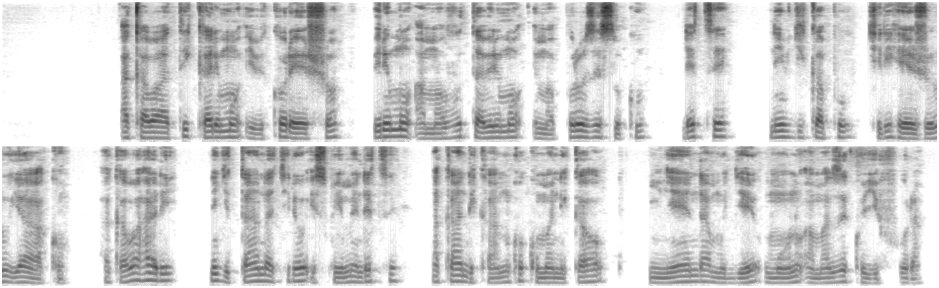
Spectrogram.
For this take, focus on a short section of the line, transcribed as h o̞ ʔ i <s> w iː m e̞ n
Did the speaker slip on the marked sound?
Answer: no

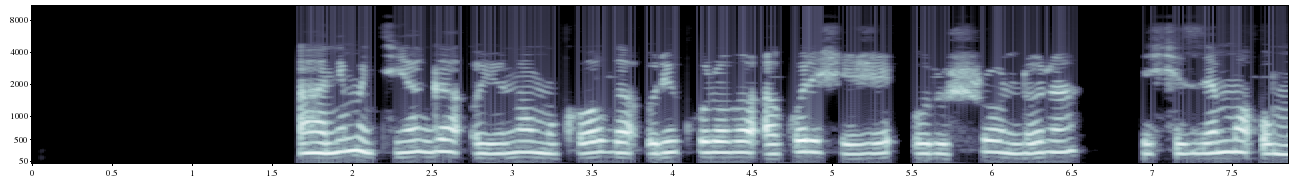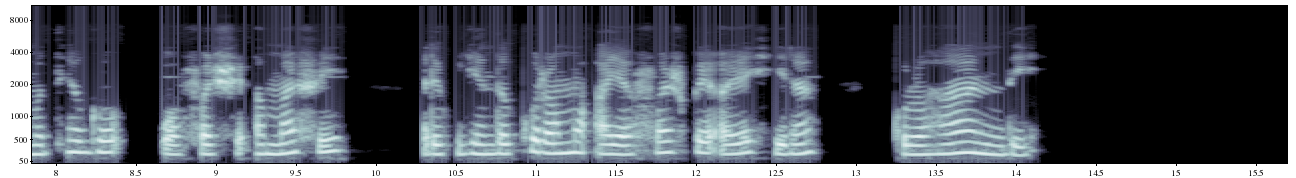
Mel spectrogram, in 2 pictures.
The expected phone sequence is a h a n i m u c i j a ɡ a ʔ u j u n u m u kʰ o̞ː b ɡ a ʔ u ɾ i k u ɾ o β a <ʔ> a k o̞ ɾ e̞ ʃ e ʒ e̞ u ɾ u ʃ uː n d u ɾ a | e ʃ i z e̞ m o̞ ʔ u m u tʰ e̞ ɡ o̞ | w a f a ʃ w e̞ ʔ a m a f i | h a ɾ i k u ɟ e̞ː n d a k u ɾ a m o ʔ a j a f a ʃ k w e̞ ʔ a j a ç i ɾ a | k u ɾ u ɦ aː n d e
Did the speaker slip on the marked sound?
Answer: no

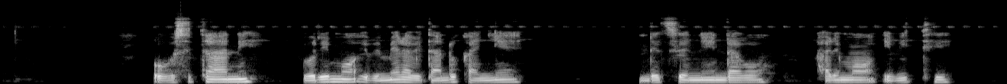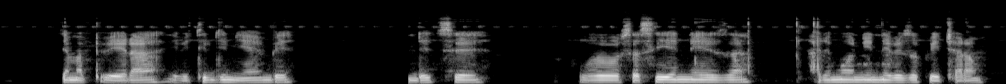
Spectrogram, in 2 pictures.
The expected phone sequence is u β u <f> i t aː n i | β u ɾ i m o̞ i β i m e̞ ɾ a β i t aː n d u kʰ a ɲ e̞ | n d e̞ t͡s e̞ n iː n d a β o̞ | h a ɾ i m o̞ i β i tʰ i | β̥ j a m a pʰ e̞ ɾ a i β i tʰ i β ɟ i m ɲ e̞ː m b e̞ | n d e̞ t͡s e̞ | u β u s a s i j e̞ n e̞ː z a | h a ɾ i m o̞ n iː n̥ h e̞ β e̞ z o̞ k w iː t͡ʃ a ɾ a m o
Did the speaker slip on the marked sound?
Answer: yes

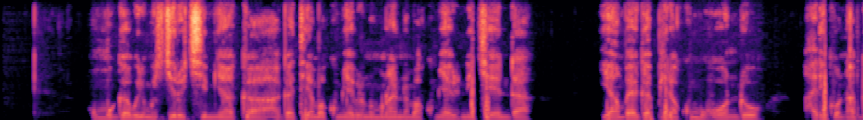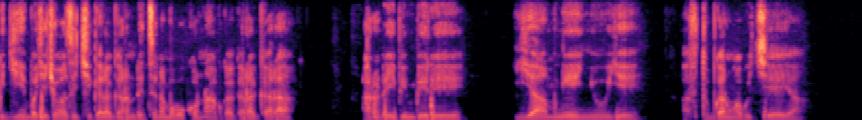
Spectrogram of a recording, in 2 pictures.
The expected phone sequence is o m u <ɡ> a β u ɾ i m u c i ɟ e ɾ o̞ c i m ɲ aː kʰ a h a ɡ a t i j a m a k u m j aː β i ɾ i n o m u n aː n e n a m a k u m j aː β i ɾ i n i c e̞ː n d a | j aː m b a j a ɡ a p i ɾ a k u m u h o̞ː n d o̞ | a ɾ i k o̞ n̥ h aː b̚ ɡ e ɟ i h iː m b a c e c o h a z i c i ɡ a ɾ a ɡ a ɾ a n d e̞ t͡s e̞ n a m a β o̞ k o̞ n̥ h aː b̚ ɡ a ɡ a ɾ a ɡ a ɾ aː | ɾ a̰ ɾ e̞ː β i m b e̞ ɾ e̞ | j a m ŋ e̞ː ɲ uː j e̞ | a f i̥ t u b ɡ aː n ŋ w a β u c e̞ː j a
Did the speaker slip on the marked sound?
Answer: no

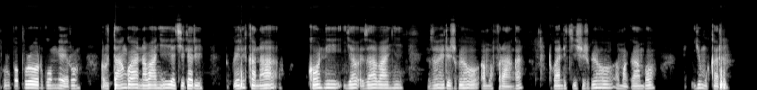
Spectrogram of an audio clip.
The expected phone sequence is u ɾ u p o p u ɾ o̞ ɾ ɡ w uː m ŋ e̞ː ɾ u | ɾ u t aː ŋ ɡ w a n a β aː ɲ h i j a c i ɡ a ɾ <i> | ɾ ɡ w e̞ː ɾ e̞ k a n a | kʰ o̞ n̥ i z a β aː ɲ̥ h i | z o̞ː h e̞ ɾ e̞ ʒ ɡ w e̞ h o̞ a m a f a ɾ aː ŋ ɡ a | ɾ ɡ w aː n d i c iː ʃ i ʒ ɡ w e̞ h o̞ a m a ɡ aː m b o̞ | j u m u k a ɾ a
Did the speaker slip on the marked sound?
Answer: no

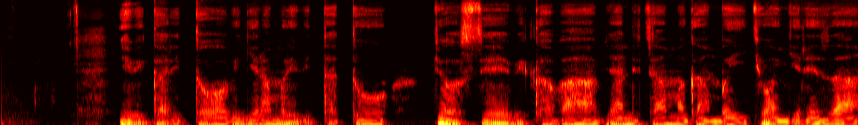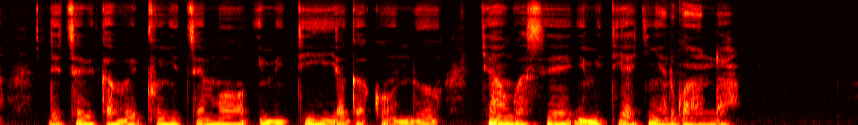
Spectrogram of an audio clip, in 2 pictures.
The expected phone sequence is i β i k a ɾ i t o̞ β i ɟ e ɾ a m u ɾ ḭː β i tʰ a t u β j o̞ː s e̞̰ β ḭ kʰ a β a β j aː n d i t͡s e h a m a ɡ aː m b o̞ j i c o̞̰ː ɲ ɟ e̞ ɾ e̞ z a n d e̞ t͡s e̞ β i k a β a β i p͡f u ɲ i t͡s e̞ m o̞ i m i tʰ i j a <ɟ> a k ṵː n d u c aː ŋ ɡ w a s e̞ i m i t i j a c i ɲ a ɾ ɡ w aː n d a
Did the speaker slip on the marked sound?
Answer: yes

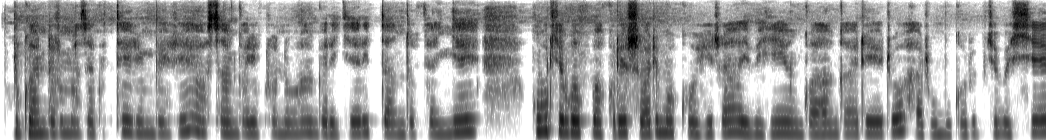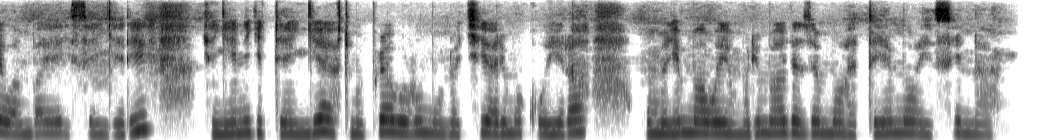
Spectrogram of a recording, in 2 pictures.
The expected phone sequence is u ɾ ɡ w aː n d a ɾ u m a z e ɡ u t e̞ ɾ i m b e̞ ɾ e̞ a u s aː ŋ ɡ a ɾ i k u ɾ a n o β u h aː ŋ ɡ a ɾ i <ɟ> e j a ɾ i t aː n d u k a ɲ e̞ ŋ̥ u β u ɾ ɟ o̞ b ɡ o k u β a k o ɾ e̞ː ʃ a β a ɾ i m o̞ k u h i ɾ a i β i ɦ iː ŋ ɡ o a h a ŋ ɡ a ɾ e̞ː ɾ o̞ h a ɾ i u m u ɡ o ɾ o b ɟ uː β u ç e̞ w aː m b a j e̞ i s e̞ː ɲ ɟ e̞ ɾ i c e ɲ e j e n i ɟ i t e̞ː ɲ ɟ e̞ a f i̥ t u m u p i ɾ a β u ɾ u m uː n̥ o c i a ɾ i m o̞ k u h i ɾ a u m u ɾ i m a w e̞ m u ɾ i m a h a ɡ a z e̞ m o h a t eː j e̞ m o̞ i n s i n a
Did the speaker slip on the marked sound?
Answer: no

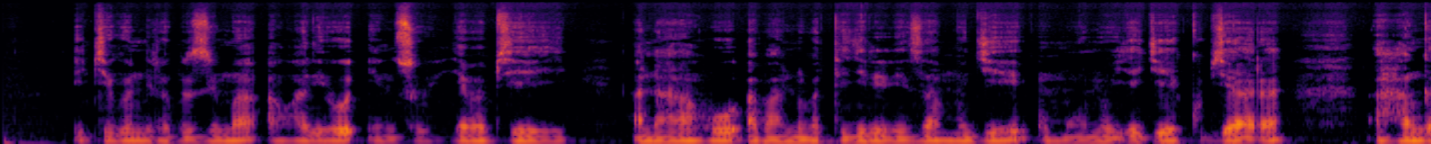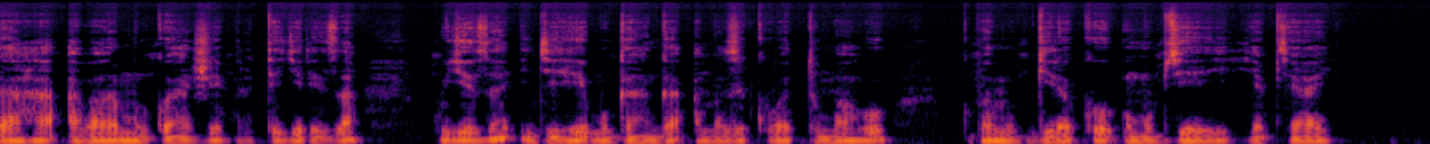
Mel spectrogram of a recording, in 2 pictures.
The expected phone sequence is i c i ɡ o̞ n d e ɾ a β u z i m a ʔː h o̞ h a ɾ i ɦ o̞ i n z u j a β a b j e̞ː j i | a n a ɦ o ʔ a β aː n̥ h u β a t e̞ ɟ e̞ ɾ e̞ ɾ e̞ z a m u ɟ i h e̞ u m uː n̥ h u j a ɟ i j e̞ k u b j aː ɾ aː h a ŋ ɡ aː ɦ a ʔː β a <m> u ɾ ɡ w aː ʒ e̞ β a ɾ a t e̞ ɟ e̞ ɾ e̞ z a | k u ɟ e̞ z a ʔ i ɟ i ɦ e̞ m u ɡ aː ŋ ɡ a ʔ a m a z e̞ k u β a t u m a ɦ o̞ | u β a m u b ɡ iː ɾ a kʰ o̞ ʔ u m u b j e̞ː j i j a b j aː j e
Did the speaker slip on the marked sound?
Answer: no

